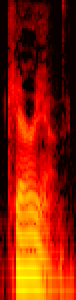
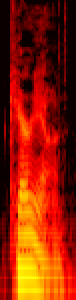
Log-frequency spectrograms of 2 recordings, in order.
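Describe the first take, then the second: No difference in how they are said.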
